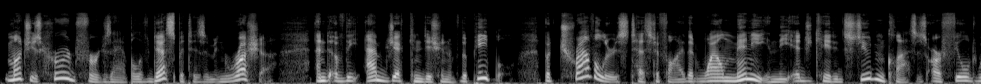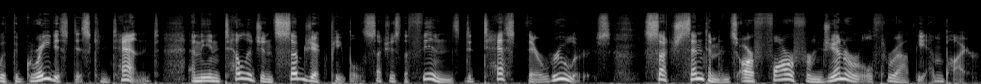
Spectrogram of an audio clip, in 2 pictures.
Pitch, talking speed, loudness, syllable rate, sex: 155 Hz, 170 wpm, -20 LUFS, 5.2 syllables/s, male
